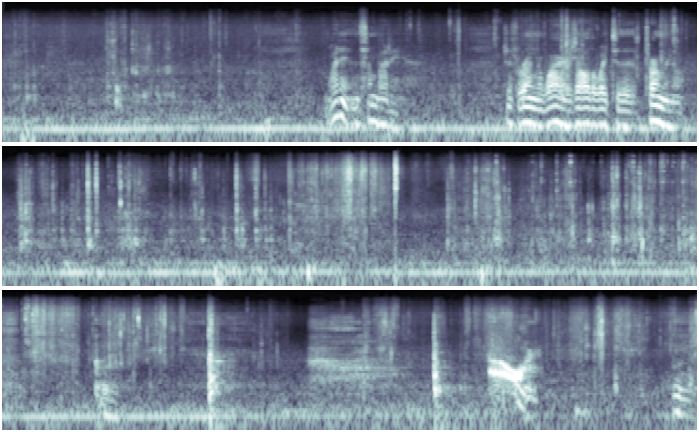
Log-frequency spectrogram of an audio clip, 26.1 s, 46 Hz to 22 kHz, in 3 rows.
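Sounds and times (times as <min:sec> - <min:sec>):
steady low hum: 0:00.0 - 0:26.0
small metal tools clinking: 0:14.6 - 0:19.4.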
